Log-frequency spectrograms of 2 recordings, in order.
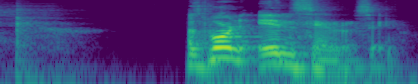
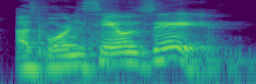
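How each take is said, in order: First: The word in is stressed. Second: The words San Jose are stressed. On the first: The birth was inside the city, not outside. "I'm emphasizing in" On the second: It was this city, not another one. "not San Francisco, not somewhere else, not Fremont"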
